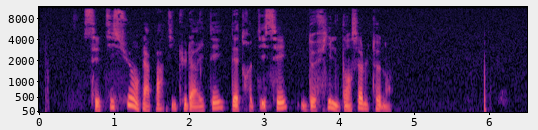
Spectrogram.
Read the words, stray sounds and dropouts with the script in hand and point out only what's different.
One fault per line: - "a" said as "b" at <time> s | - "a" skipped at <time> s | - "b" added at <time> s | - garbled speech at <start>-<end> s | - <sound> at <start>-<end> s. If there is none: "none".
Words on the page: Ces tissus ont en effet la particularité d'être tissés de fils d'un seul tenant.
- "en effet" skipped at 1.4 s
